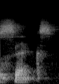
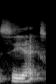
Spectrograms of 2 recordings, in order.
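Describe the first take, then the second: First: The name is said as a single word. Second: The name is spelled out letter by letter. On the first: "or Sex?" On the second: "shall I pronounce it C X"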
